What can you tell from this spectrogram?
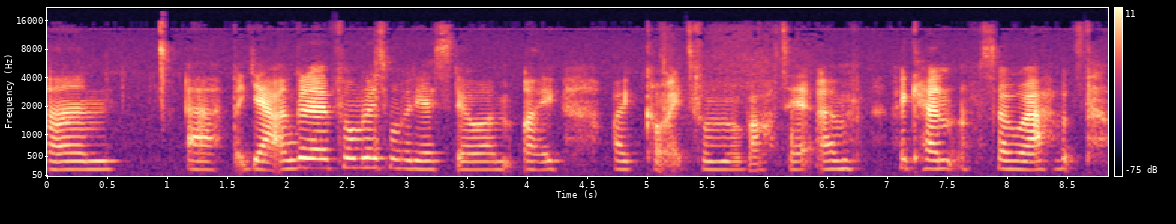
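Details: Young adult woman, nearly 20, with a lifelong stammer of about 20 years, worse under stress with long blocks; she says she is unusually fluent on camera; stuttering.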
